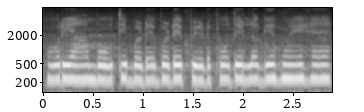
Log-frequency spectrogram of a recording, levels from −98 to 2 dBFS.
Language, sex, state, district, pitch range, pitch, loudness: Hindi, female, Punjab, Fazilka, 225-235 Hz, 230 Hz, -13 LUFS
